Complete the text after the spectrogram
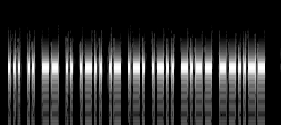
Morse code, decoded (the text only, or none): SIMILARLY,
